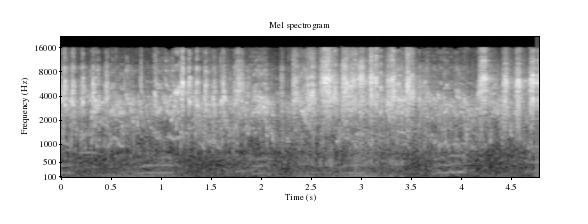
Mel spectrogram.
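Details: Budgerigars recorded 13 March 2024: rapid high twittering and chirping from several birds at once, pulsing chatter with short squawky notes, steady throughout.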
